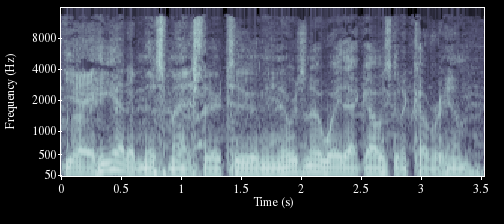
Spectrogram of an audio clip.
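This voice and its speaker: A man's voice: on the low side, steady tone, fast, mellow, low-quality recording. A man chatting casually as a football commentator. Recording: clear background noise.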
